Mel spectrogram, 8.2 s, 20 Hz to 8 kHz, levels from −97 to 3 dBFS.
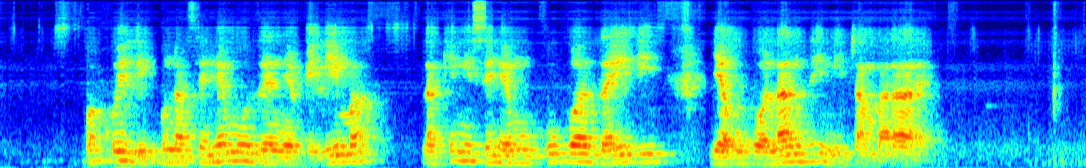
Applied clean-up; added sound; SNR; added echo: neural separator model SepFormer DNS4.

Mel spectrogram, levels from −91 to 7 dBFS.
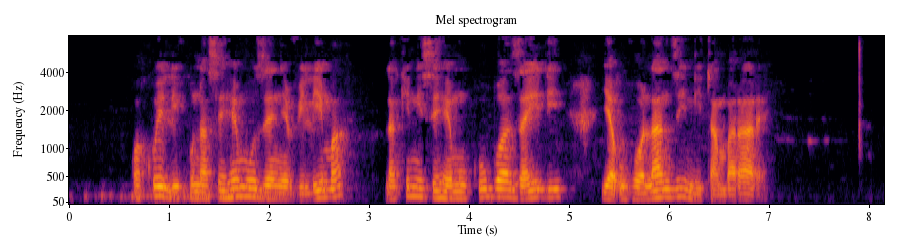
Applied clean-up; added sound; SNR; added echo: none; none; none; none.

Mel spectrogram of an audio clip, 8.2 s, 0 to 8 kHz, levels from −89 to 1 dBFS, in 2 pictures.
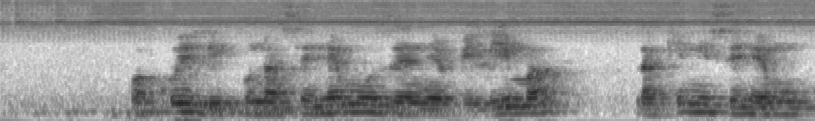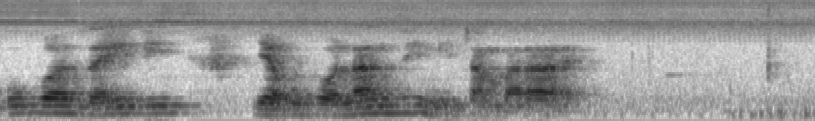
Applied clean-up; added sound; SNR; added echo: none; Insect; 8 dB; reverberation time 0.4 s.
